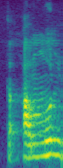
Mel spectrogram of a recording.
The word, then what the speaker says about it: تأمل: کتاب مقدس کے چند ایک الفاظ کا درست تلفظ اور ان کی وضاحت۔ تأمل کرنا۔ تأمل کرنا عربی زبان کا لفظ ہے۔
